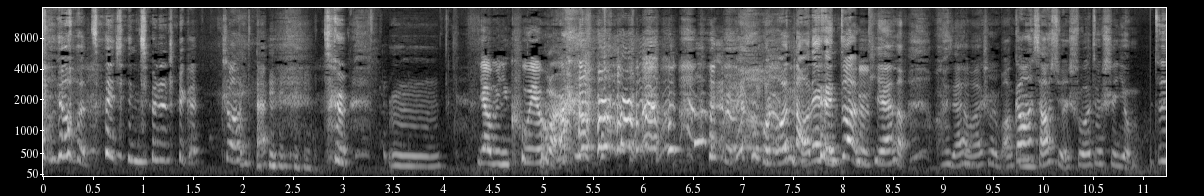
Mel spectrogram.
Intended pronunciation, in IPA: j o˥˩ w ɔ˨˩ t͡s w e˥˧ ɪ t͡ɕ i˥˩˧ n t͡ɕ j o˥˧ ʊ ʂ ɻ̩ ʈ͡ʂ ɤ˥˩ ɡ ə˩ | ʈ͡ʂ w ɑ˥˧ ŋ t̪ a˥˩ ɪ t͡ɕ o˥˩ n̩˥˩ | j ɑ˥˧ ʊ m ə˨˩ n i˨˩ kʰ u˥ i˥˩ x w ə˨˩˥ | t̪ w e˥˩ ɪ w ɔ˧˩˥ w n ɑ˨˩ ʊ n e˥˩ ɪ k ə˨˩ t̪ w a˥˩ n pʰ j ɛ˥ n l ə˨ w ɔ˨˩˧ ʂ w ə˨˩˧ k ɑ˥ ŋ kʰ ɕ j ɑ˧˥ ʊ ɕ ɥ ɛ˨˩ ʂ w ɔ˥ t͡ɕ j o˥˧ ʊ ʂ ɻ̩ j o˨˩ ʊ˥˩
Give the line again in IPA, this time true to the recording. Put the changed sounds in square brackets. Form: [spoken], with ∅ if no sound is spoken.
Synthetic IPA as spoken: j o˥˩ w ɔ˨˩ t͡s w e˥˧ ɪ t͡ɕ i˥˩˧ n t͡ɕ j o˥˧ ʊ ʂ ɻ̩ ʈ͡ʂ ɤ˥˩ ɡ ə˩ | ʈ͡ʂ w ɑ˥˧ ŋ [t̪ʰ] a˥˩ ɪ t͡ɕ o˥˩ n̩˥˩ | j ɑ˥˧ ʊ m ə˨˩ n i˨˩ kʰ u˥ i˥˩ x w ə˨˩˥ | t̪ w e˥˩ ɪ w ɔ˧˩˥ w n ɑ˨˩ ʊ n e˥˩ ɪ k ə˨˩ t̪ w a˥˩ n pʰ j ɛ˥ n l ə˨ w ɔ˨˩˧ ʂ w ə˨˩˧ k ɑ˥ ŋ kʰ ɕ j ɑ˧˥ ʊ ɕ ɥ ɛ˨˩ ʂ w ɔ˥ t͡ɕ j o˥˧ ʊ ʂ ɻ̩ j o˨˩ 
